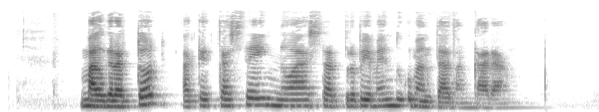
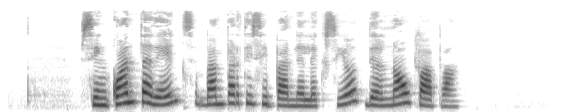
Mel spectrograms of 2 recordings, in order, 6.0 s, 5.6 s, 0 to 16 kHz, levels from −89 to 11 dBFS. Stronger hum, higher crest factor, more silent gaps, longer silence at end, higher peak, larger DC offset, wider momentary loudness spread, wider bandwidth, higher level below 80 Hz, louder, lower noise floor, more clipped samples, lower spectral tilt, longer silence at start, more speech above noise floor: neither; about the same, 24 dB vs 20 dB; neither; about the same, 0.95 s vs 1.05 s; about the same, -2 dBFS vs -2 dBFS; neither; about the same, 13 LU vs 11 LU; about the same, 11 kHz vs 11.5 kHz; about the same, -78 dBFS vs -80 dBFS; second, -24 LUFS vs -21 LUFS; second, -78 dBFS vs -85 dBFS; neither; about the same, -5.5 dB/octave vs -5 dB/octave; about the same, 0.8 s vs 0.8 s; second, 54 dB vs 64 dB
